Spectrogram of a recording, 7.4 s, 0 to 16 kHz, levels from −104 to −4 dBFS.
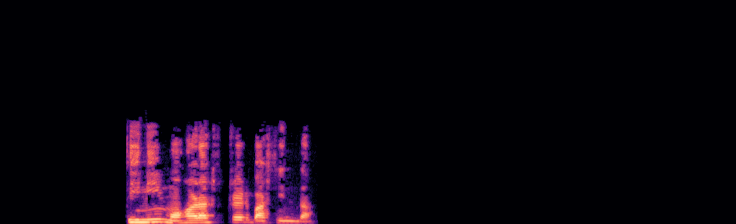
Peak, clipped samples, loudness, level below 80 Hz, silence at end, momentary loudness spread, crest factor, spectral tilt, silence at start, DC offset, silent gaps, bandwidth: -2 dBFS; under 0.1%; -17 LUFS; -58 dBFS; 4.25 s; 11 LU; 20 dB; -6.5 dB/octave; 1.3 s; under 0.1%; none; 7.4 kHz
